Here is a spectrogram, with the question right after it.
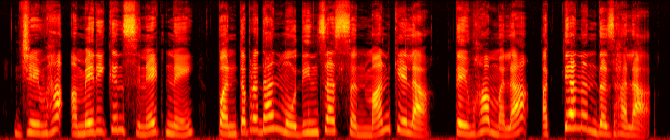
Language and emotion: Marathi, happy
